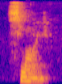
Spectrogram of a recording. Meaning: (adjective) 1. Artfully cunning; secretly mischievous; wily 2. Dexterous in performing an action, so as to escape notice 3. Done with, and marked by, artful and dexterous secrecy; subtle
- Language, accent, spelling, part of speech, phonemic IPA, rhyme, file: English, Southern England, sly, adjective / adverb, /slaɪ/, -aɪ, LL-Q1860 (eng)-sly.wav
